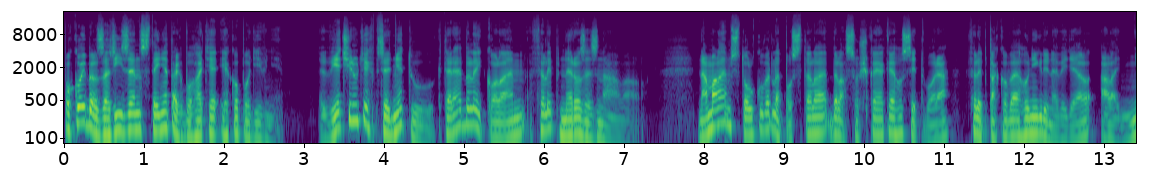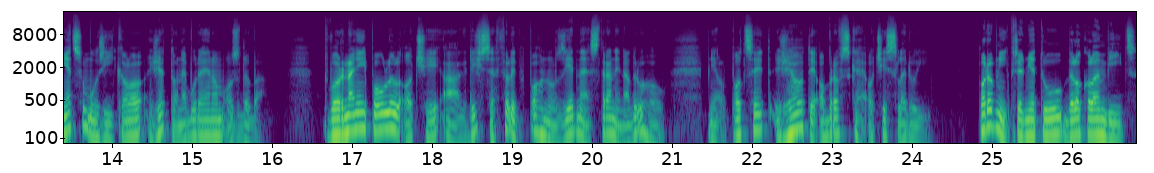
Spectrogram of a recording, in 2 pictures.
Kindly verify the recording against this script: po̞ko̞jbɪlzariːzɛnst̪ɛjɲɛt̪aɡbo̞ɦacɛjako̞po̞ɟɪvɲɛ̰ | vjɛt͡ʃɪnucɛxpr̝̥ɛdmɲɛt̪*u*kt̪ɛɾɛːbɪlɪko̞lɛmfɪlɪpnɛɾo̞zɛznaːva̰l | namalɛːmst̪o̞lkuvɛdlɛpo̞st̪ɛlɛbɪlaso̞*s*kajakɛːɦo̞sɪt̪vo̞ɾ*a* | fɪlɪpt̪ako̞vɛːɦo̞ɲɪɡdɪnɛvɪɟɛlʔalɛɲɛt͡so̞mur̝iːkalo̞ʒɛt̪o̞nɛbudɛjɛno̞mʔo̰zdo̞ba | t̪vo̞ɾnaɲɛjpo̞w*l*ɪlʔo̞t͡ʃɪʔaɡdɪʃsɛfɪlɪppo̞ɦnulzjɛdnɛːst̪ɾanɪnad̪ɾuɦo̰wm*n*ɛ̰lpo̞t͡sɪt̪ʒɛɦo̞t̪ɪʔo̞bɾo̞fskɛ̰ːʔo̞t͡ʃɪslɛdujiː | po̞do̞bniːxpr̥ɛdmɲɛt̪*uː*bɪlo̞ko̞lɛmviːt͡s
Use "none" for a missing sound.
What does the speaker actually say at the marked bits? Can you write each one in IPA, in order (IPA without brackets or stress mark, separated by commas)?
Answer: uː, ʃ, a, l, ɲ, uː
